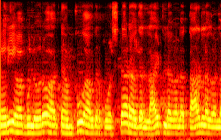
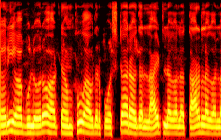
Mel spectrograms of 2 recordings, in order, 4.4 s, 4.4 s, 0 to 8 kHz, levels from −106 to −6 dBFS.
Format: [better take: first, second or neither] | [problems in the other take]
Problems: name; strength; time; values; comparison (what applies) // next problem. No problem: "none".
second | noise reduction (neural separator model SepFormer DNS4)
